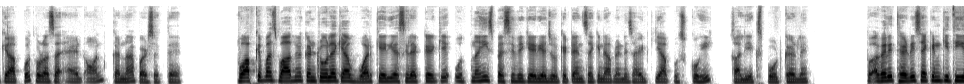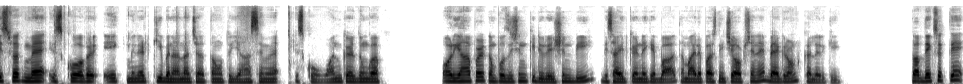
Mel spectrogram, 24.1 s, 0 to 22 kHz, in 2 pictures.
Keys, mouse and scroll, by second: 13.4 Left, 14.2 shift+Left.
